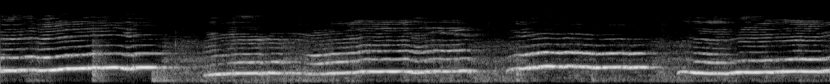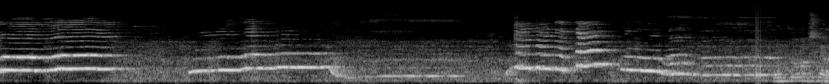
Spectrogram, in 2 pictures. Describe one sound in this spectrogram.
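A young girl sings nearby in a high, clear voice.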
